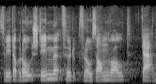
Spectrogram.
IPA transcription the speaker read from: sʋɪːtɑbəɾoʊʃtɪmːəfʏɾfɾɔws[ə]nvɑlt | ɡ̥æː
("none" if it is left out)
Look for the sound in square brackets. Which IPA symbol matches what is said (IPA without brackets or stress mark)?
ɑ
